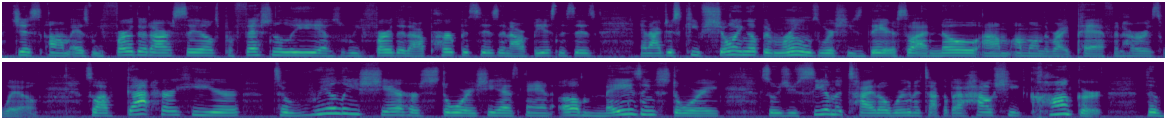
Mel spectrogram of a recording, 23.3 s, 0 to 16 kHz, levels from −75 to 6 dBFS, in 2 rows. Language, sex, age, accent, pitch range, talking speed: English, female, 30-49, American, 170-220 Hz, 180 wpm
